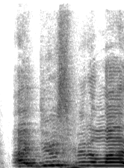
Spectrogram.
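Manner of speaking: high, slow, exaggerated joking delivery. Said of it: "No, seriously".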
